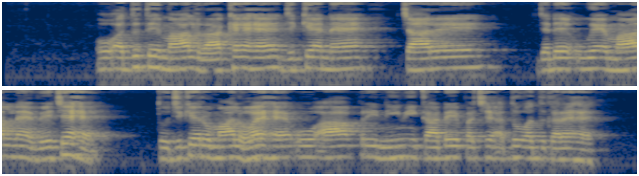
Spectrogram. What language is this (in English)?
Marwari (Pakistan)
